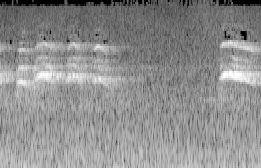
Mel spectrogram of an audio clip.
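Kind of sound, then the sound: bird, red kite calling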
